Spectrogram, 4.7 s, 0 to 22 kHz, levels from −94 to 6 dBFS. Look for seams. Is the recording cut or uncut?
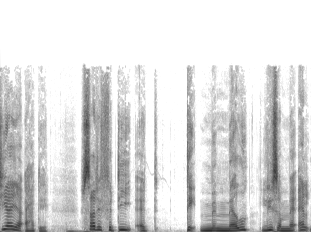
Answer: cut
